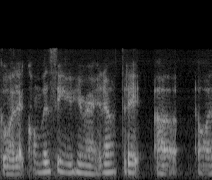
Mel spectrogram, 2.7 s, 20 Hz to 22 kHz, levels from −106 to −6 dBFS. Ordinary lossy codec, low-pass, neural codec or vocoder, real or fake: MP3, 64 kbps; 7.2 kHz; vocoder, 22.05 kHz, 80 mel bands, HiFi-GAN; fake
